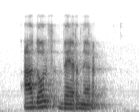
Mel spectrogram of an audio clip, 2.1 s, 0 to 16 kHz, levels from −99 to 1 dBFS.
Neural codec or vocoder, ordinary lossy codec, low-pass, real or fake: none; Opus, 32 kbps; 7.2 kHz; real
